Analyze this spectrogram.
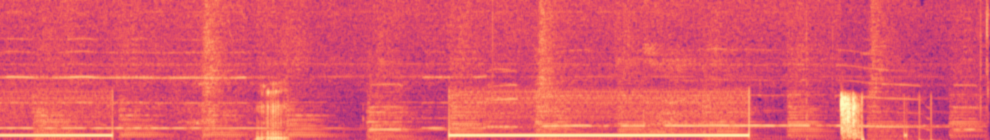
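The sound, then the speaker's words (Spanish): Ringing tones of an incoming call to a radio phone-in: two long, steady, buzzing tones separated by a pause, with a few short noisy bursts between them. “Mira, tenemos otra llamada en la noche.”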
